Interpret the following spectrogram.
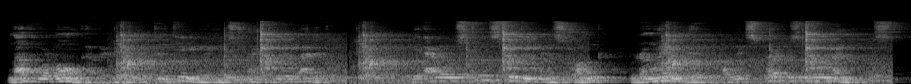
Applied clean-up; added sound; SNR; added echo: none; Mechanisms; 5 dB; reverberation time 0.9 s.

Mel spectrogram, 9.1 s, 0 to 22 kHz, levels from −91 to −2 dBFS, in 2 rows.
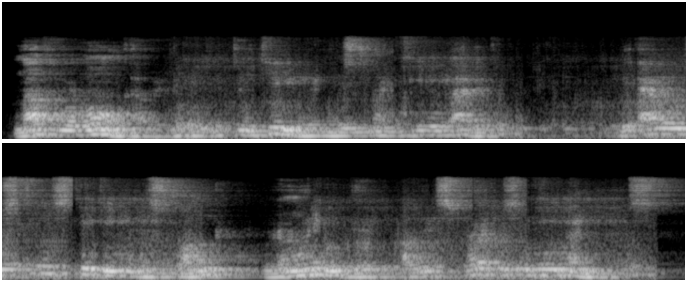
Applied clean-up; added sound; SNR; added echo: neural separator model SepFormer DNS4.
